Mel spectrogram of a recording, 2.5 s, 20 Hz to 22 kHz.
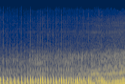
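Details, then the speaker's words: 1999 Yamaha TTR 250 in neutral after the carburetor idle screw was properly adjusted (the fuel-air screw had been mistaken for it). It gives a crisp, even single-cylinder thump and a steady, quicker idle; runs better than in a while. "this thing is running better than it has in a while"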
